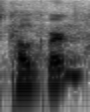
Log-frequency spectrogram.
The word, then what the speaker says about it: Cockburn: is by a guy named Bruce curn it's actually cockburn but I'm trying to clean it up it actually is spelled c c KB RN and uh he did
